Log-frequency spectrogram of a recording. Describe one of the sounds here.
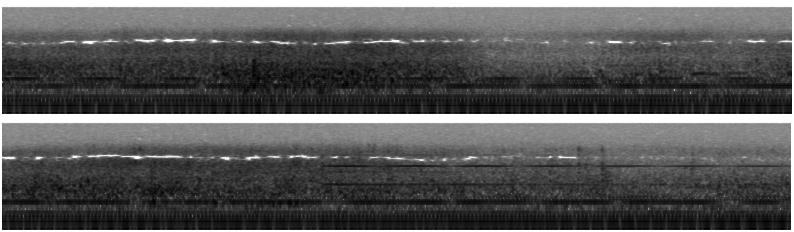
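Water falls and splashes steadily.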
